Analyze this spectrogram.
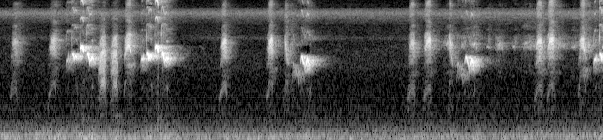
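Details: Sooty-headed bulbul giving scattered, sharp chirps and short slurred squeaks in a noisy 'teler' chatter meant for tutoring young birds, separated by brief gaps, with a steady background hiss.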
